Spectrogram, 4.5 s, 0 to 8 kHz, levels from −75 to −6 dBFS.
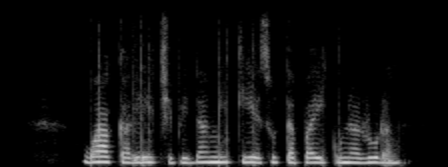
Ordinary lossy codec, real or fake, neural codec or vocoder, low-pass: Opus, 24 kbps; fake; codec, 16 kHz in and 24 kHz out, 1 kbps, XY-Tokenizer; 7.2 kHz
